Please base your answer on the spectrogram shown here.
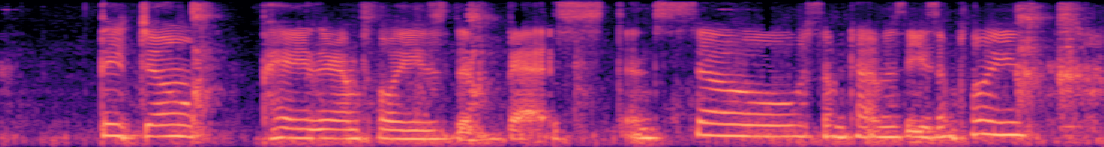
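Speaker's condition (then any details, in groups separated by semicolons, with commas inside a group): Cerebral palsy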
